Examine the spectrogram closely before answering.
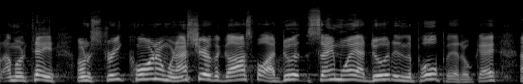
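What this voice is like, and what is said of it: Texas accent. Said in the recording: “if you're from Texas and you go to a foreign country and they can understand you and you start talking, you will draw a crowd ... it's not just my accent”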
